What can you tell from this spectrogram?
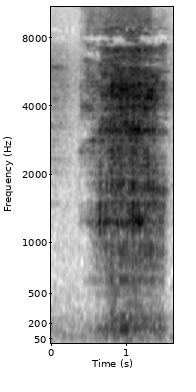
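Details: Coworker snoring offshore, keeping a man awake: a single loud, rough, rattling inward snore lasting about a second, over quiet room noise; snoring.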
